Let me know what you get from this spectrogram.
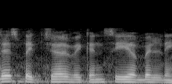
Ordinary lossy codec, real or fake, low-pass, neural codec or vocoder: MP3, 32 kbps; fake; 5.4 kHz; codec, 16 kHz, 4 kbps, FunCodec, trained on LibriTTS, 50 frames a second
